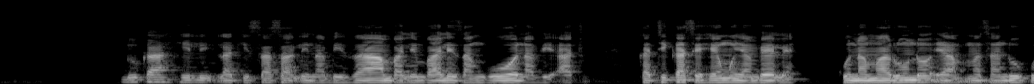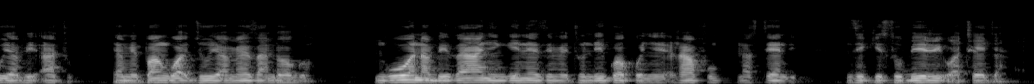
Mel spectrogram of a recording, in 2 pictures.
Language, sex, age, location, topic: Swahili, male, 25-35, Nairobi, finance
